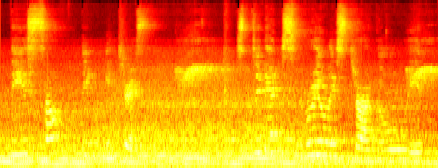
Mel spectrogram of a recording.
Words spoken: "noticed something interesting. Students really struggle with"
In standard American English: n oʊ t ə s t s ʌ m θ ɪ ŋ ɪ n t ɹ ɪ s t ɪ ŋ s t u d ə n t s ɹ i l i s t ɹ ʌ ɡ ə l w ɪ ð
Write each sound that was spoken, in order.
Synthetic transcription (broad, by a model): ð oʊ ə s s ʌ m θ ɪ ŋ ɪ n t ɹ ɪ s t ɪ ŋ s t u d ə n t s ɹ i l i s t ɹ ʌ ɡ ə l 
